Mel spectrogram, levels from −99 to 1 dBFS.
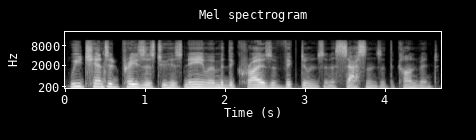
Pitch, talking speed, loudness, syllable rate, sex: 155 Hz, 205 wpm, -18 LUFS, 5.0 syllables/s, female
